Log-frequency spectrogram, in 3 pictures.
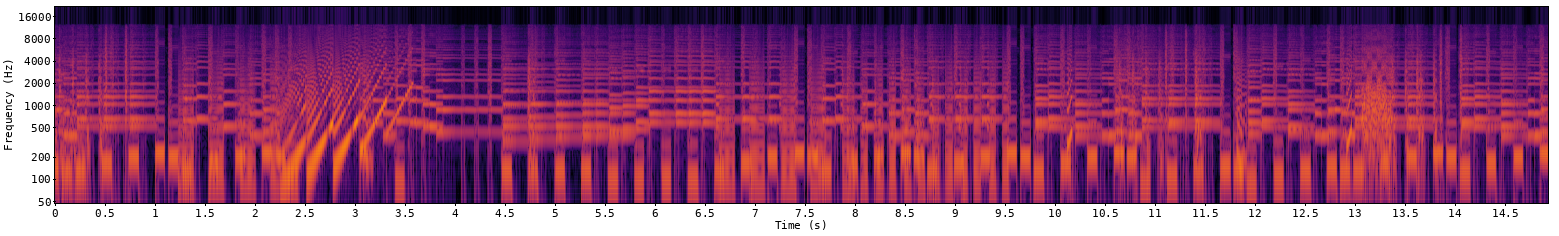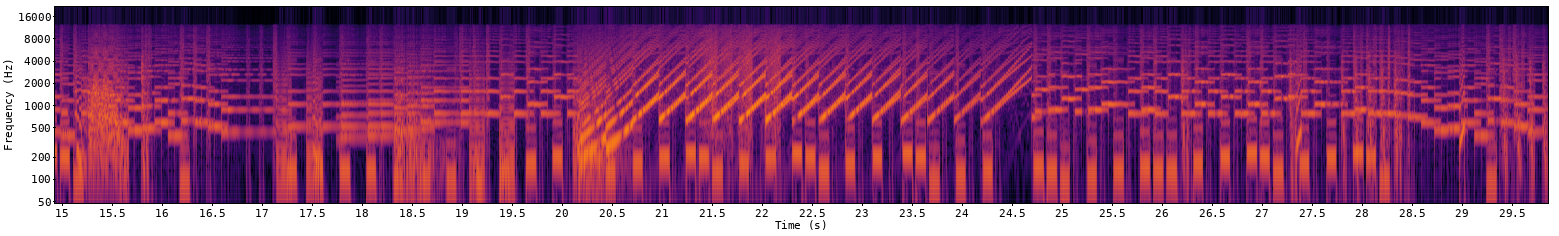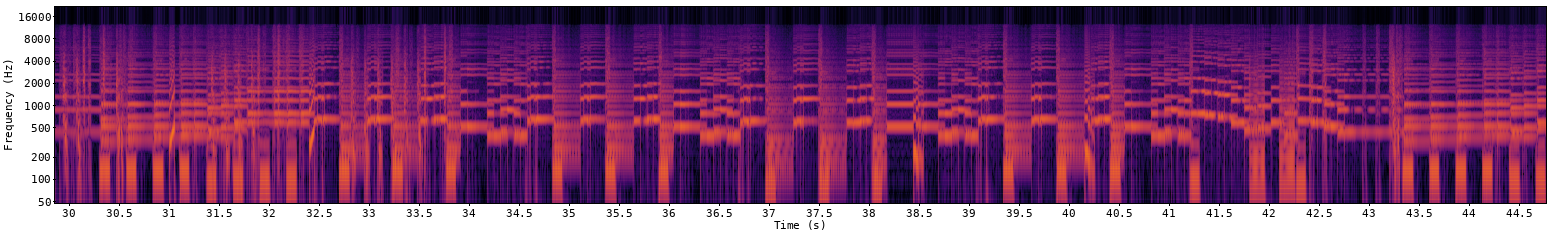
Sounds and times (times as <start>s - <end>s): Music: 0.0s - 44.7s.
